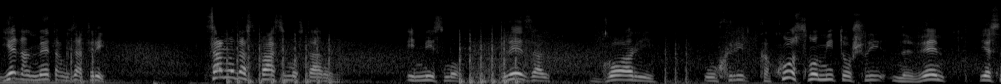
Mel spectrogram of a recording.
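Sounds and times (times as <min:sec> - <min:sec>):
man speaking: 0:00.0 - 0:01.1, 0:02.0 - 0:03.4, 0:04.0 - 0:10.0.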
